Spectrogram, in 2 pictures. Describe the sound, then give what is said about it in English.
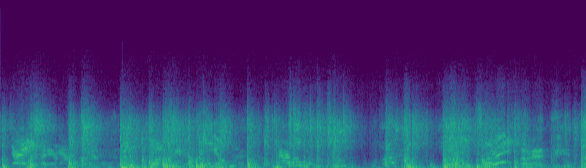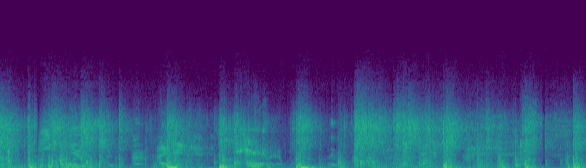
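A chaotic, loud fistfight scuffle, with a rapid, irregular barrage of thuds and blows over continuous grunts and shouting voices for the whole stretch. “Gee, that was a fight.”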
